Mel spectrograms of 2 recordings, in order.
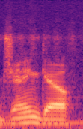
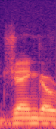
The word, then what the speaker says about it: Django: just listen to some Django that might be what I want to do it's spelled with a D right at the beginning if you want to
